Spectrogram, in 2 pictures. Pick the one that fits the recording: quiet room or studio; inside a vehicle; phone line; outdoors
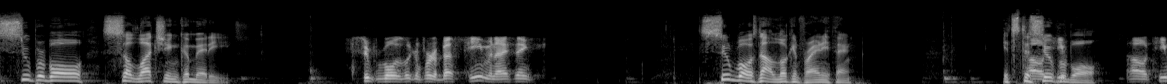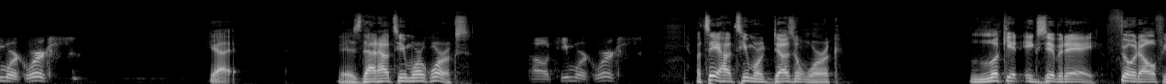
phone line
